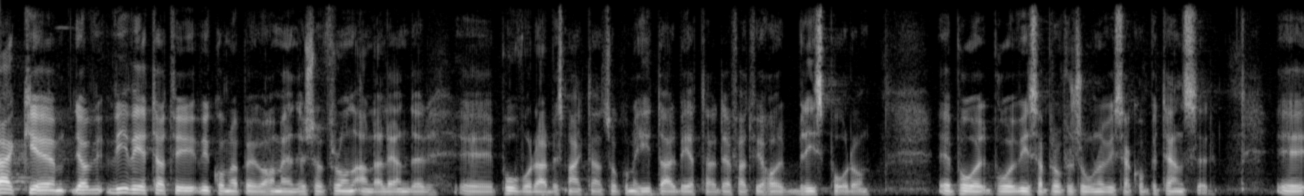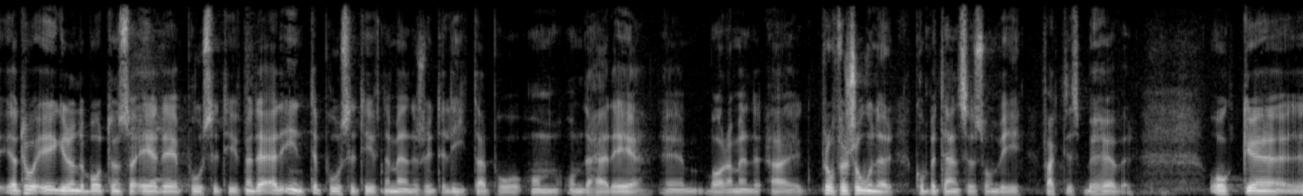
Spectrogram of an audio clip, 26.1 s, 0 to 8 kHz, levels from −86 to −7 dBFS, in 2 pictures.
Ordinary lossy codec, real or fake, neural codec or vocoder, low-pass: none; real; none; none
